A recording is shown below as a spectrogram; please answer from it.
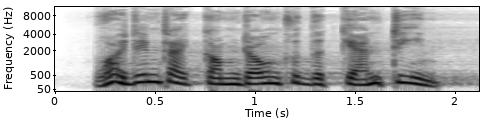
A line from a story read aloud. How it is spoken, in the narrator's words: wanted to know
